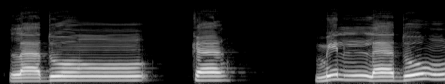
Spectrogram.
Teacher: সাকিনের পরে ইকফার 15 হরফের এক হরফ কাফ আসছে তাই এখানে ইকফা অর্থাৎ নাকের ভেতরে লুকিয়ে গুন্না করে পড়তে হবে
